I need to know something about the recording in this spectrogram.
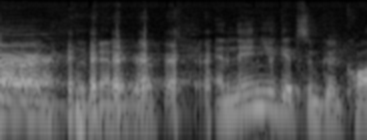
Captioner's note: laugh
